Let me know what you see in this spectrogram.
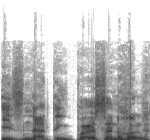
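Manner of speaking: weak, rough, creaky action-hero voice. Giving a movie line for others to guess, in the main actor's voice. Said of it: "voice of the the main uh, actor".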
